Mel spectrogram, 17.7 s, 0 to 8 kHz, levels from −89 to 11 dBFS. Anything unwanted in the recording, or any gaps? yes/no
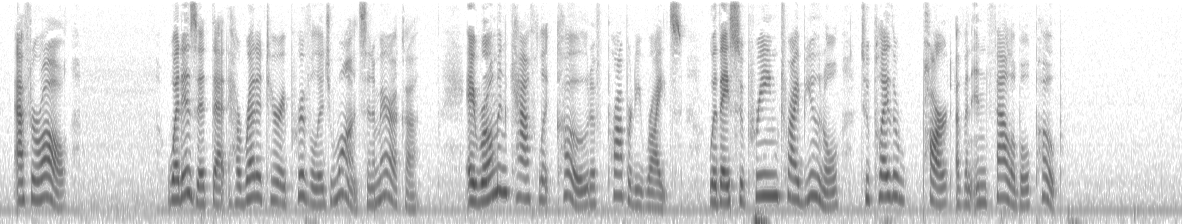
no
